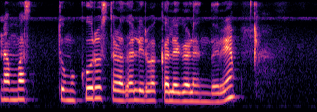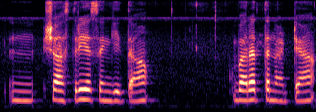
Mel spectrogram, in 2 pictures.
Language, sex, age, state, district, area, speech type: Kannada, female, 18-30, Karnataka, Tumkur, rural, spontaneous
